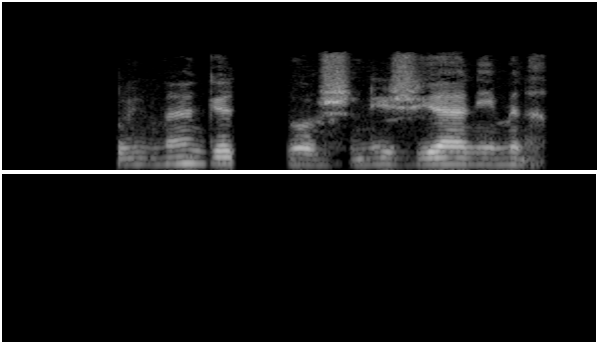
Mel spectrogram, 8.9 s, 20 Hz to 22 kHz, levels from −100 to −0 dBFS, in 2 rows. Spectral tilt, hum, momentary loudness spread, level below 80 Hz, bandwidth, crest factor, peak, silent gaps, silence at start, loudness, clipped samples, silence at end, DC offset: -2.5 dB/octave; none; 21 LU; -82 dBFS; 7.4 kHz; 24 dB; -18 dBFS; 1.74-2.13 s; 0.85 s; -36 LUFS; under 0.1%; 4.85 s; under 0.1%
